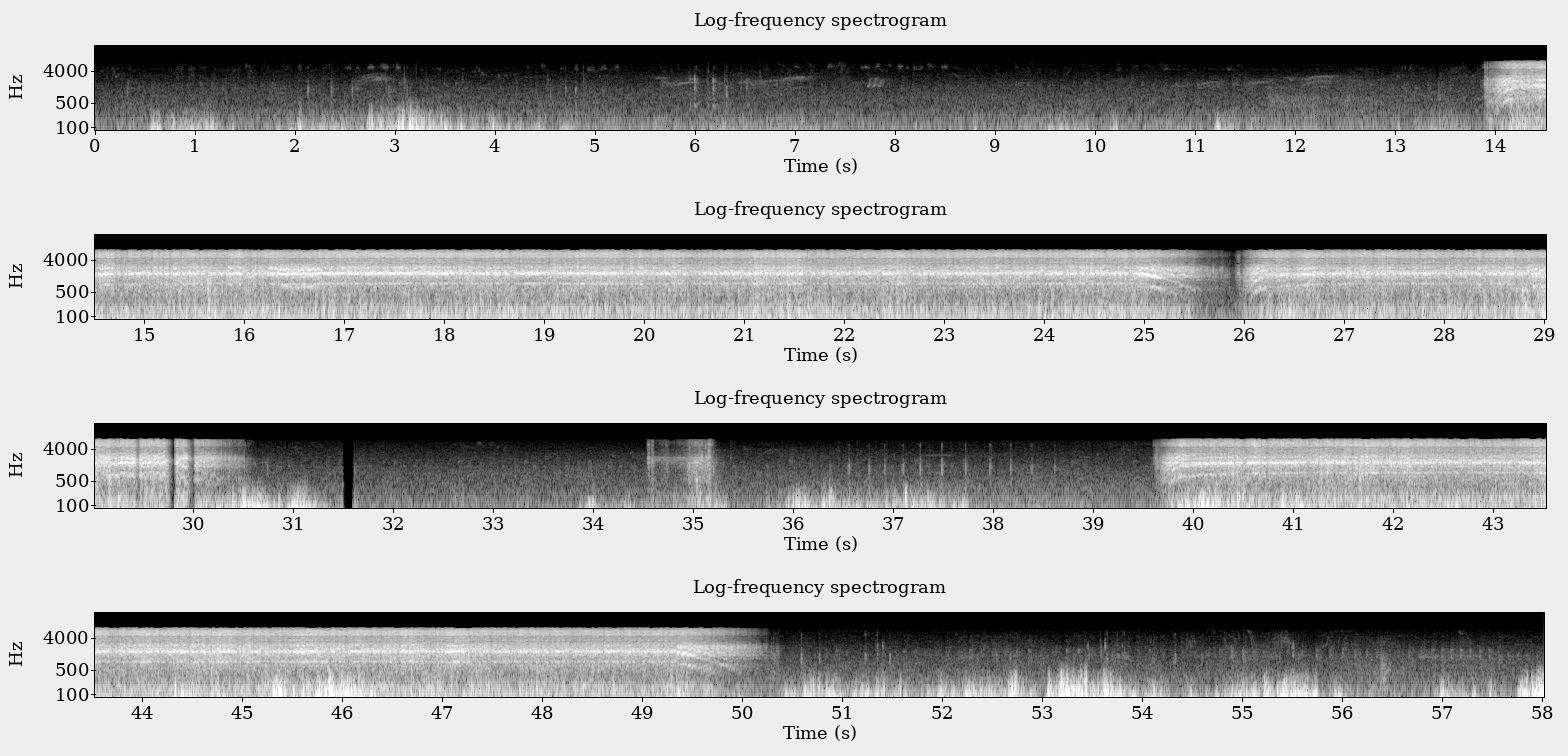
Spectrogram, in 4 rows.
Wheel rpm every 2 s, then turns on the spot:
0, 0, 0, 0, 0, 0, 30, 210, 230, 230, 230, 230, 100, 220, 180, 0, 0, 10, 0, 70, 230, 230, 240, 240, 100, 0, 0, 0, 0.
none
